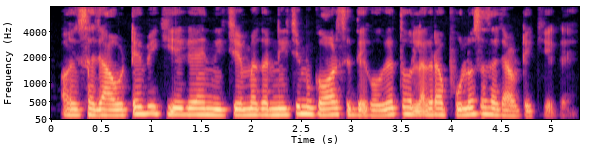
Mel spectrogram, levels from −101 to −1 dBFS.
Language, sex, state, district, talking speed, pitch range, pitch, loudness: Hindi, male, Bihar, Jahanabad, 270 wpm, 150-165 Hz, 155 Hz, -14 LUFS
